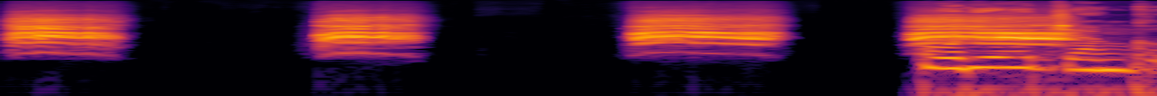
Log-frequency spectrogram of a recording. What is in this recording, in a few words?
bird crow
